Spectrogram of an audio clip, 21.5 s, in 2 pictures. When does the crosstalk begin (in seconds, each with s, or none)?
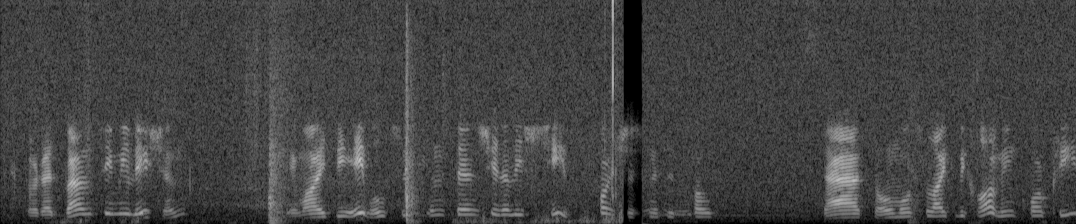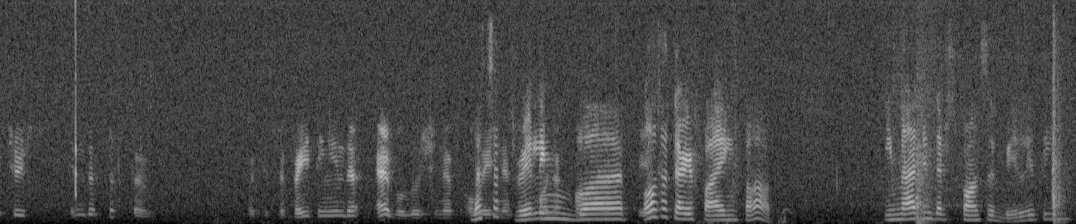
15.5 s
